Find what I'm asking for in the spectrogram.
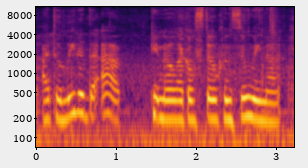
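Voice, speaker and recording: The voice is monotone with flat intonation, heard with audible room echo and noticeable background noise. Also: woman. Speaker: YouTuber. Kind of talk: casual vlog monologue. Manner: casual, conversational.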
